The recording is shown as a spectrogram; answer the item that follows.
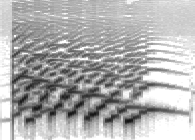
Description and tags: Life Lost Game Over
Electronic descending tones, could be used for a game over or lost a life for a game, or perhaps for a digital signal for another kind of event in a game?
bleep, die, electronic, game, life, lost, over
